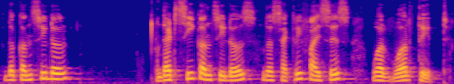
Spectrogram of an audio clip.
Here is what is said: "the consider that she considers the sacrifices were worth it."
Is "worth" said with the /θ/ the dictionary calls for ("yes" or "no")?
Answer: no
